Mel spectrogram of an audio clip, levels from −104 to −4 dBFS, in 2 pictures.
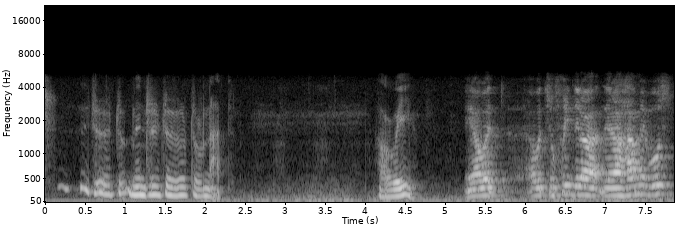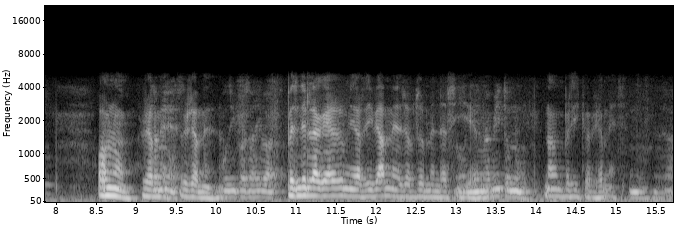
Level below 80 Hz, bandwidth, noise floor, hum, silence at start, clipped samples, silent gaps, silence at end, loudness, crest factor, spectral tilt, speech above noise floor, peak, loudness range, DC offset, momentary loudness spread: -50 dBFS; 5.2 kHz; -50 dBFS; none; 0 s; under 0.1%; none; 0 s; -30 LUFS; 18 dB; -8 dB/octave; 21 dB; -12 dBFS; 7 LU; under 0.1%; 17 LU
